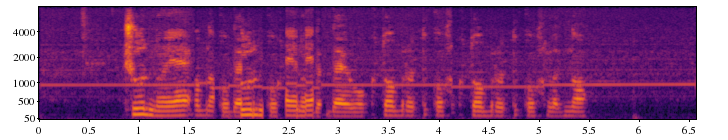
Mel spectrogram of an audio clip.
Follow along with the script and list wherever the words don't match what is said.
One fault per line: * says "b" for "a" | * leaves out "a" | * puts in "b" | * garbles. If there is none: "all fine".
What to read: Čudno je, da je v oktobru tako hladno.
* garbles
* puts in "oktobru tako"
